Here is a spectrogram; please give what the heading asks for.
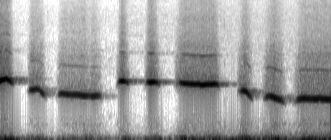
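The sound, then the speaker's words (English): A person whistles a cold, quiet tune through the teeth: a string of short, mid-pitched notes, some sliding slightly downward, then longer held tones, soft and alone over a low rumble. “A cold, quiet whistle between his teeth”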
